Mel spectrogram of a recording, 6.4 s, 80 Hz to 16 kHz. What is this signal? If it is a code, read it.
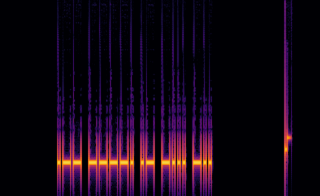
Morse code, heard as a keyed tone, about 21 wpm, 700 Hz. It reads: W9ABD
